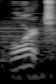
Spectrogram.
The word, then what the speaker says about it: wart: But guys, wart rhymes with short.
